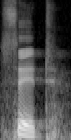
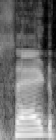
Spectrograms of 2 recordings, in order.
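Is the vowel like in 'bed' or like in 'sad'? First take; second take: bed; sad. First: The vowel is mid, as in 'bed'. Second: The vowel is open, as in 'sad'. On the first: The speaker calls it right. "सैड नहीं बल्कि इसको पढ़ना चाहिए सेड" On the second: The speaker calls it wrong. "हम इसको सैड पढ़ते हैं"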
